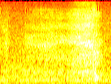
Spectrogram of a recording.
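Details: Domestic cat hissing in a cat fight: a steady, breathy, airy hiss of about a second and a half that swells in loudness toward the end, recorded indoors.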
